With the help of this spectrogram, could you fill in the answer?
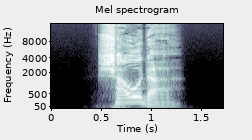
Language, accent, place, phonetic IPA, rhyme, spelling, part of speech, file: German, Germany, Berlin, [ˈʃaʊ̯dɐ], -aʊ̯dɐ, schauder, verb, De-schauder.ogg
- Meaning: inflection of schaudern: 1. first-person singular present 2. singular imperative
